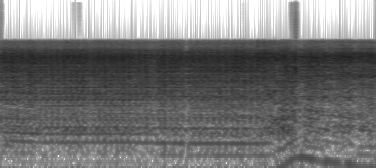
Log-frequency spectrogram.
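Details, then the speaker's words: Lifan petrol engine idling with a dull, uneven knock buried in the clatter; stethoscope places knock around cylinders two and three; oily carbon on plugs suggests stuck piston rings with oil entering cylinders; source not confirmed. "итак проблема штук двигатели делаем диагностику акустическую скота скопом показывает стук во втором-третьем селе не было ни"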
